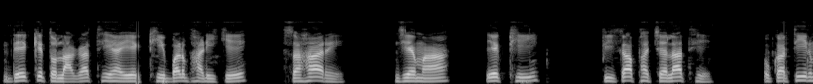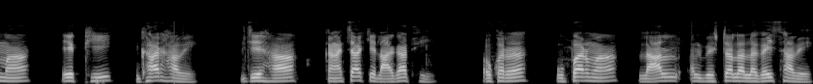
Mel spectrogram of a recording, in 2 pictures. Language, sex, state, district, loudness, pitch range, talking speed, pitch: Chhattisgarhi, male, Chhattisgarh, Jashpur, -19 LUFS, 145-170 Hz, 155 wpm, 155 Hz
